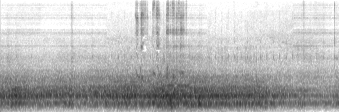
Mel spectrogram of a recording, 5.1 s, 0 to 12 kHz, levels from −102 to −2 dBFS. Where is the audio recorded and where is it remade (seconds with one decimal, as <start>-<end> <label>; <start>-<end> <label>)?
0.0-1.6 remade; 1.6-2.5 recorded; 2.5-3.1 remade; 3.1-4.4 recorded; 4.4-5.1 remade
